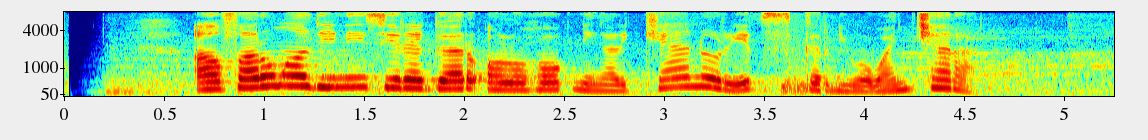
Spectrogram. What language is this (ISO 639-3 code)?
sun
